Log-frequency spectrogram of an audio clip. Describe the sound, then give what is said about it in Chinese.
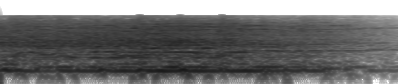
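A TV show audience applauds to welcome five guest performers, a dense, steady wash of clapping with faint crowd noise underneath, holding strong for a few seconds before tapering off toward the end. “我们有请今天参演的五位嘉宾，掌声欢迎他们。”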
